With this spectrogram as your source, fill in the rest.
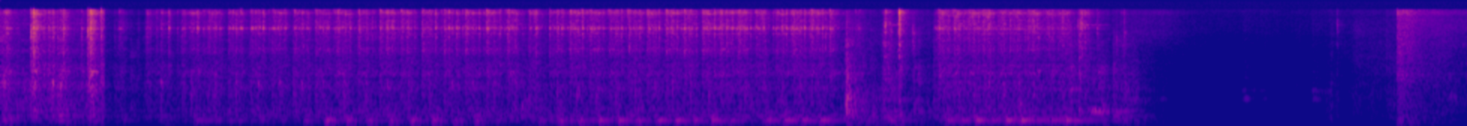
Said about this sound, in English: made sure my needle is in the down position so that it keeps the fabric together before I start my back stitch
